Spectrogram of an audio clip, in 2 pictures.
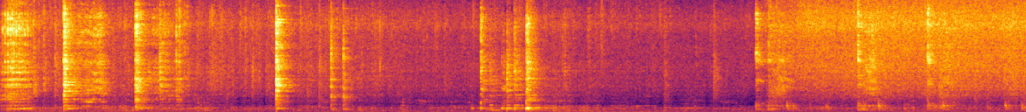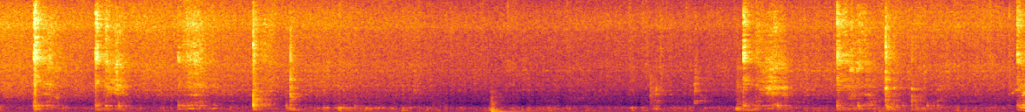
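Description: Rice stir-fried with ground black pepper for Bengali fried rice crackles in a pan under repeated scraping and clanking of a metal spatula. The stirring strokes come in an irregular rhythm, close and fairly loud.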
